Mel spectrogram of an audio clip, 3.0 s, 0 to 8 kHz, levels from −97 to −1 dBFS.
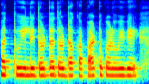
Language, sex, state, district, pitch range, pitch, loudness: Kannada, female, Karnataka, Bidar, 215-225 Hz, 215 Hz, -14 LUFS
